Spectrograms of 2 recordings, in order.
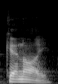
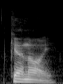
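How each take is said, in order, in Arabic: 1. حرف "n" يتصل مباشرة بالكلمة التالية. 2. حرف "n" يتصل مباشرة بالكلمة التالية.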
